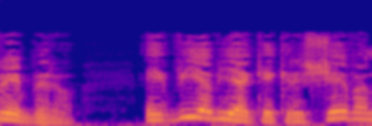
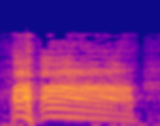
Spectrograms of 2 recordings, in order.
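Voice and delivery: loud, raised triumphant "ha ha"; loud exclamation; 5 semitones higher, 9 dB louder than usual. A narrator's reading. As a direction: exclaim it boldly in mid-fight. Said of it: "esclamò Porthos".

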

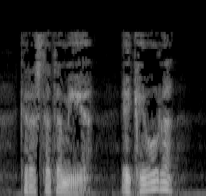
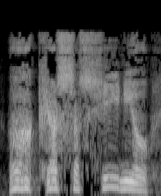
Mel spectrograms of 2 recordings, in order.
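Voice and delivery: slow, high, loud wail; drawn-out scandalized shriek; outcry; 10 semitones higher, 8 dB louder, slower than usual. A narrator's reading. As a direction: cry out in horror. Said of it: "gridò la pescatore".

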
